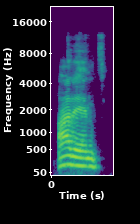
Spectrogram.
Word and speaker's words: Arendt: apellido Arendt se escribe, Hannah escribe H-A-N-N-A-H, o sea, doble H, y el apellido es a ver, déjame escribirlo para que no me vaya a regar. Arendt, A-R-E-N-D-T.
